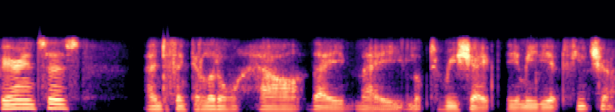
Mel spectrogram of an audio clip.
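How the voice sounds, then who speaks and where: A man in a New Zealand accent speaks at a fairly slow pace. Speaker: management consultant. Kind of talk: webinar presentation. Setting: virtual summit recording. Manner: hesitant with frequent fillers.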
